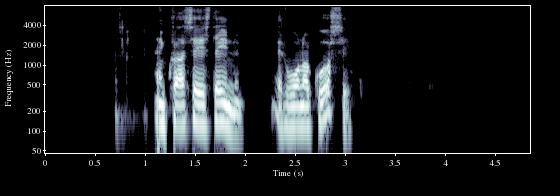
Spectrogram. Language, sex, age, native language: Icelandic, male, 30-39, Icelandic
